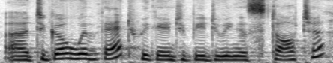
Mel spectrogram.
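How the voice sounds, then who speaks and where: A woman's voice: medium pitch, quick pace, darkish tone. A woman with a South African Indian accent, a guest chef patiently explaining dishes and customs on a cooking show. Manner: patient, plainly explaining, lightly amused. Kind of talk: cooking demonstration chat.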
